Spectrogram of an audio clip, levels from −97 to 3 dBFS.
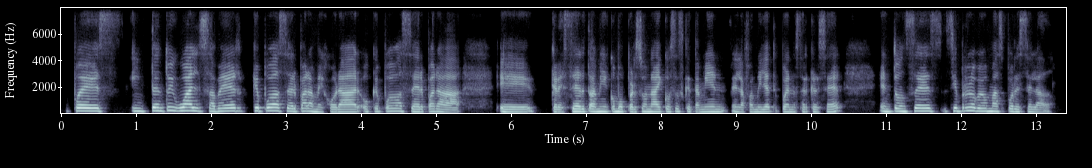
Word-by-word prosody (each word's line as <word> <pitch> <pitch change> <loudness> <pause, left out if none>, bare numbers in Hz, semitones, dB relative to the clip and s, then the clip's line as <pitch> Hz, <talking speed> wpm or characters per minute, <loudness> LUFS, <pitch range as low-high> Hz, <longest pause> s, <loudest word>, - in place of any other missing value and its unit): pues, 225 -2 +4
intento 220 +3 +1
igual 250 -2 +4
saber 220 +2 0
qué 240 -1 +5
puedo 245 +2 +3
hacer 225 -5 +1
para 210 -1 0
mejorar, 175 0 0
o 185 - -6
qué 200 - -4
puedo 210 +2 -4
hacer 190 -3 -2
para, 175 -5 0 0.5
eh, 175 -1 -1 0.2
crecer 190 +3 +2
también 190 -1 +3
como 190 -1 +2
persona, 185 +1 0
hay 180 - +1
cosas 185 +1 -5
que 180 - -4
también 180 +2 -3
en 180 - -3
la 165 - -4
familia 175 +1 -3
te - - -16
pueden 180 -2 -2
hacer 175 +1 -8
crecer. 180 +3 -5 0.4
Entonces, 205 +2 +1
siempre 230 +4 -1
lo 245 -2 +3
veo 210 -1 +1
más 195 -1 +2
por 195 0 -2
ese 185 0 -4
lado. 165 - -7
195 Hz, 170 wpm, -22 LUFS, 180-215 Hz, 0.5 s, qué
